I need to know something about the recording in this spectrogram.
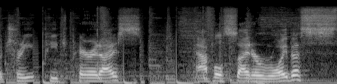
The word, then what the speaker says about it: rooibos: You can try our mango treat, peach paradise, apple cider rooibos. That's how you pronounce that. I had to learn that.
